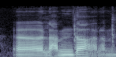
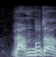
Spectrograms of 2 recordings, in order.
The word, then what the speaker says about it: 람다: 그 다음에 또 등장하는 게 람다, 이게 람다. 그 람다라고 읽어요. 이거 들립 아닙니다. 들립이라고 하더라고. 람다고 람다라고 있고요. 그 다음에 여기서 B 있죠. B는 묵음이야, 묵음. 람부다 그러더라고. 무식한. 람부다가 아니라 람다라고 읽어요.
